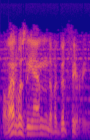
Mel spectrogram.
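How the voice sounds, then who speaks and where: An actor playing a sardonic, flirtatious American investigator with clipped, wry speech in 1950s radio detective style. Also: male voice, medium pitch, wildly swooping pitch, fast, gravelly. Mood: brooding narration. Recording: dull old radio recording with music.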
